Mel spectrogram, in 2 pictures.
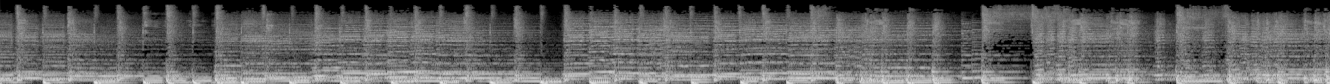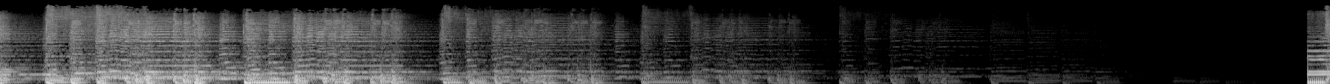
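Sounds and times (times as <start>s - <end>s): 
flamenco music: 0.0s - 20.2s, 26.4s - 26.6s.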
